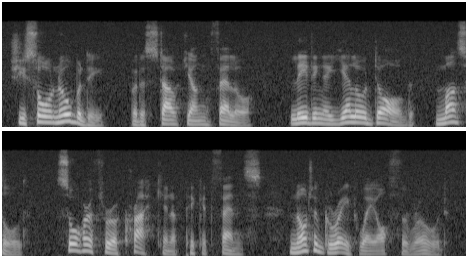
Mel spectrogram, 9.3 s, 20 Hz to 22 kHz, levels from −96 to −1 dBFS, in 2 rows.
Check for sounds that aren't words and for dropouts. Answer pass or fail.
pass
